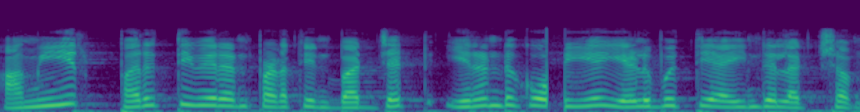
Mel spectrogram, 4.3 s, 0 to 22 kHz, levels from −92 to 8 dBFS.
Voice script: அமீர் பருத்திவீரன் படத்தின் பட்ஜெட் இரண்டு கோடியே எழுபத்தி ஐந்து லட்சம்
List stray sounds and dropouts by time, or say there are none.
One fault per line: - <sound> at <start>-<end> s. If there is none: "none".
- dropout at 2.7-2.8 s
